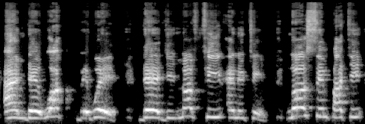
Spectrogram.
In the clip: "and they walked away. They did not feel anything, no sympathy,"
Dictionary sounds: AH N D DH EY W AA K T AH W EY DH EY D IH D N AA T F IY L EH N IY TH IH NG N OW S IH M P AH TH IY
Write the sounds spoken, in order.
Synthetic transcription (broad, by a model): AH N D EY W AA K AH W EY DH EY D IH D N AA T F IY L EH N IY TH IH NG N OW S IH M P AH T IY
